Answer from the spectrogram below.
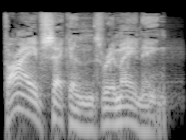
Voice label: announcer draft count five; trine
